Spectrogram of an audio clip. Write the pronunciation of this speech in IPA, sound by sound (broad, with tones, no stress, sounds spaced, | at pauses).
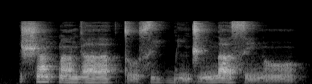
ʃ ã˦ k͡p ã˦ ɡ a˦ | t o˨ s i˧ ɡ͡b ĩ˨ d͡ʒ ĩ˨˦ n a˦˨ s e˧ n ɔ̃˧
